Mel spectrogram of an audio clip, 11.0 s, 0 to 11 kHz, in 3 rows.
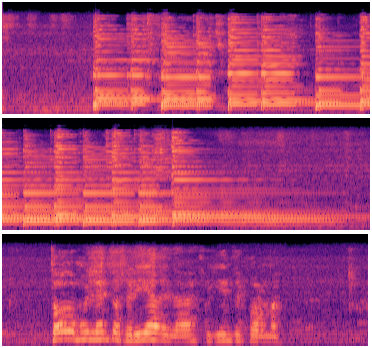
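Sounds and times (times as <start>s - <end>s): nylon-string guitar plucked: 0.9s - 7.5s.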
